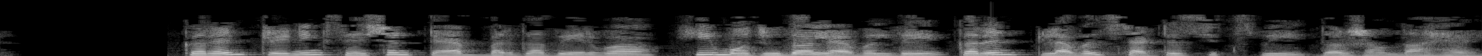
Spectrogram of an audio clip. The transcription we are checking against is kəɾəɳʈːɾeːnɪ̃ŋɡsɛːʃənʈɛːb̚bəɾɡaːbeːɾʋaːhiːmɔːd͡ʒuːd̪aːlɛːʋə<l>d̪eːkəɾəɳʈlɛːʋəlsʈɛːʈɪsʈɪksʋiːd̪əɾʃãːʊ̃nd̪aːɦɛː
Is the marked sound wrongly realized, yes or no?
no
